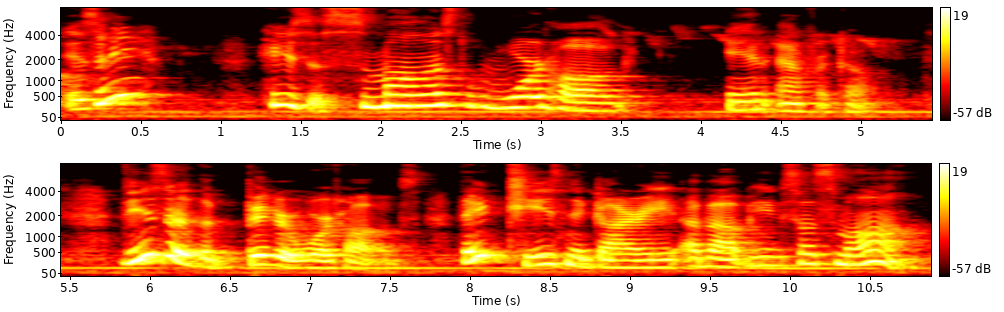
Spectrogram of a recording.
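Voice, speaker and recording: A woman reading a picture book aloud to children in a teacherly, expressive way, checking in with her listeners as she goes. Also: on the high side, reverberant, slight background noise. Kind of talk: animated children's read-aloud with asides to listeners.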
